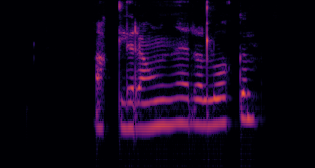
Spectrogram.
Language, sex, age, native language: Icelandic, male, 10, Icelandic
